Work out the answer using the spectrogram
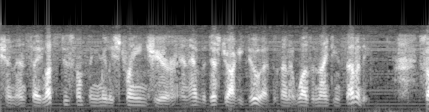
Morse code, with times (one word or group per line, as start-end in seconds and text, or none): none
